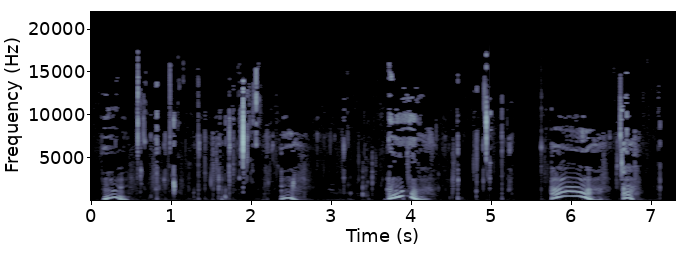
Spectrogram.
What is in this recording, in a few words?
Eating; Human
